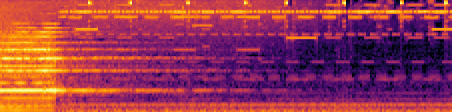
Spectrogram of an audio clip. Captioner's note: electronic beeps and effects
